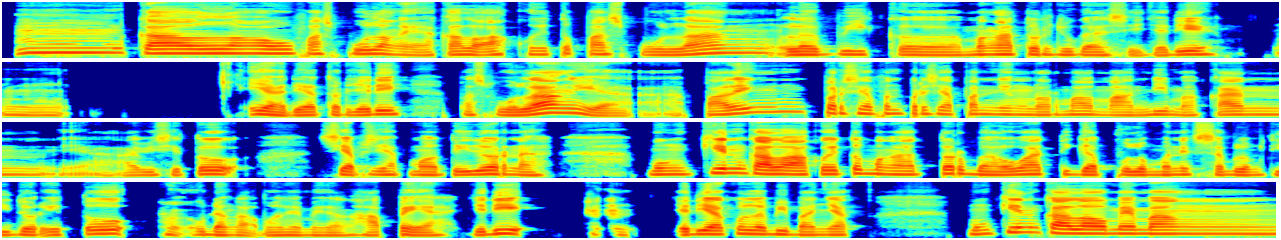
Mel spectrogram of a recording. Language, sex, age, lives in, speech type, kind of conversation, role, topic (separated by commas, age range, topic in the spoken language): Indonesian, male, 20-24, Indonesia, conversation, podcast, guest, Apakah kamu punya kebiasaan detoks digital, dan bagaimana pengaruhnya dalam hidupmu?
